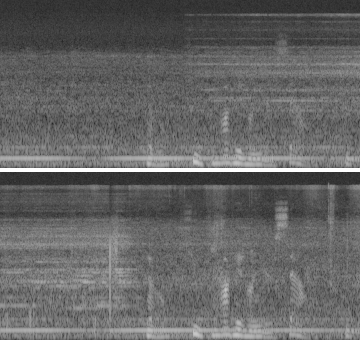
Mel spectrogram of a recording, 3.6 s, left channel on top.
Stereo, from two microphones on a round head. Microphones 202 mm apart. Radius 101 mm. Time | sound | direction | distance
1.5 | a woman speaking | 55° right (ahead or behind) | ?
